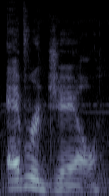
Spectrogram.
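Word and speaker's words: Evergaol: Oh, it's actually pronounced Everjail. Is the old way to spell jail.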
